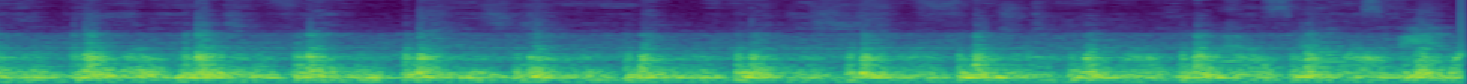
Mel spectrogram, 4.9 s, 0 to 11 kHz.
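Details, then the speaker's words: Fetal heartbeat on first-trimester ultrasound at 9 weeks 5 days after frozen embryo transfer, crown-rump 2.92 cm, rate stated 165: rapid, regular whooshing pulses, seen as a flicker, normal. "babies drop measuring perfect nine weeks five days 2.92 centimeters heartbeat is that flicker right there"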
